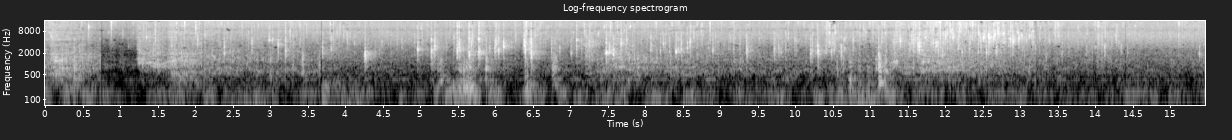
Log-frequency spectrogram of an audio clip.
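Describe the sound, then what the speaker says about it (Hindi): Egg-dipped kebabs frying in hot oil over a medium-low flame give a continuous, fine crackling sizzle with scattered pops, steady and moderately close, and no voices. "कबाब को अंडे में डिप करके फ्राई कर लेंगे।"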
